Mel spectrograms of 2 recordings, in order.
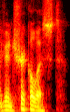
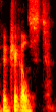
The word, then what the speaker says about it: ventriloquist: No, they a lot of people say ventricleist. Ventric. Yeah. Ventriloquist. Yeah. Fish.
